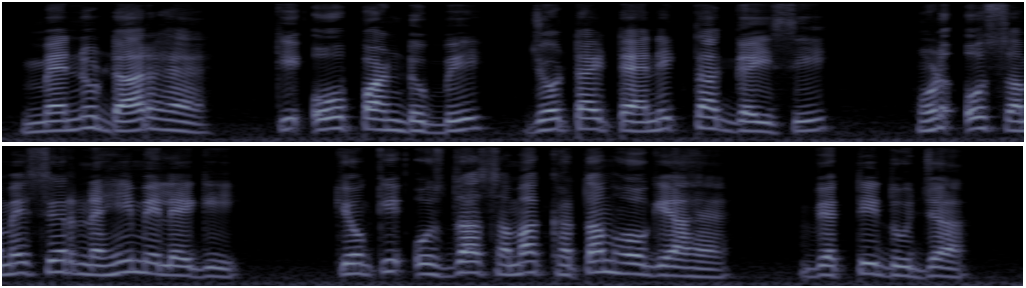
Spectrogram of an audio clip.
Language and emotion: Punjabi, fearful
